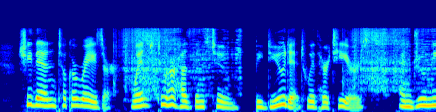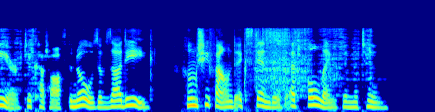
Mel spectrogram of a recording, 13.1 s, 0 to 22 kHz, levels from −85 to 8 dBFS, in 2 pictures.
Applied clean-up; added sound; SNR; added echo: classical method Wiener filter.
